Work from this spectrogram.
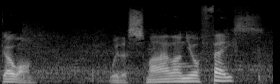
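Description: An actor playing a middle-aged, image-conscious father, quietly firm with forced pleasantness, in an audio drama. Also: medium pitch, big pitch swings, unhurried, a little hiss or hum. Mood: controlled, warning. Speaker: supporting actor.

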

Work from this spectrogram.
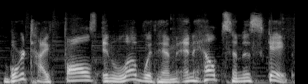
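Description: A man's voice: on the high side, very animated, moderate pace, husky, faint music behind. A man co-hosting a podcast, reading an article aloud and making wry, joking asides. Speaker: podcast co-host. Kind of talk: reading aloud with casual commentary.

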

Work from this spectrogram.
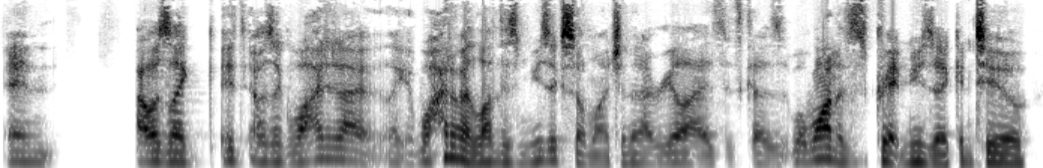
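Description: A man's voice: mid-range voice, a little fast, no room sound. Easygoing man in a dry room. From Philadelphia area. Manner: easygoing, relaxed, uses slang like dude and man. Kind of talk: casual conversation.

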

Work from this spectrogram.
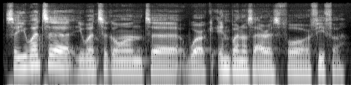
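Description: A man's voice: mid-range voice, fairly even intonation, moderate pace, mellow, clean tone. English male podcast host, mid-range voice, conversational interviewer. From England.

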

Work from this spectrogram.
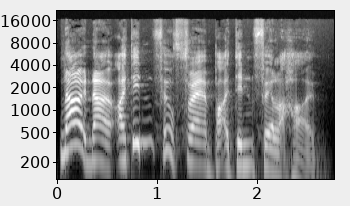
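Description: A man's voice: sits high, huge pitch swings, moderate pace, sharp tone. A middle-aged man hosting a podcast, chatting casually and hesitantly about music fandom, often rambling and correcting himself. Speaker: podcast host.

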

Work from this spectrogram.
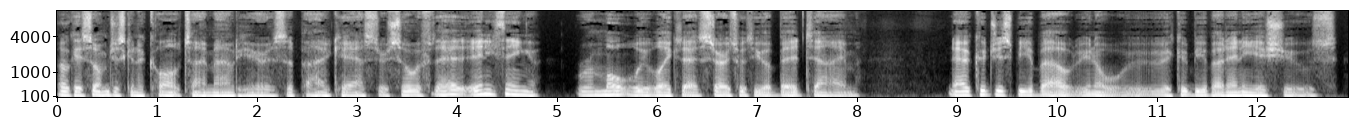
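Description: A man with a gravelly, creaky voice hosting a podcast, delivering a meandering, stammering bedtime monologue that acts out inner voices. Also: medium pitch, flat delivery, normal speed, no echo, studio quality. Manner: meandering, stammering, repeats and trails off. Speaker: podcast host.

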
